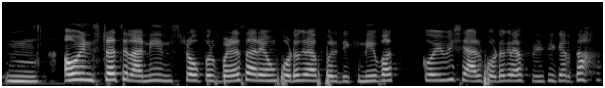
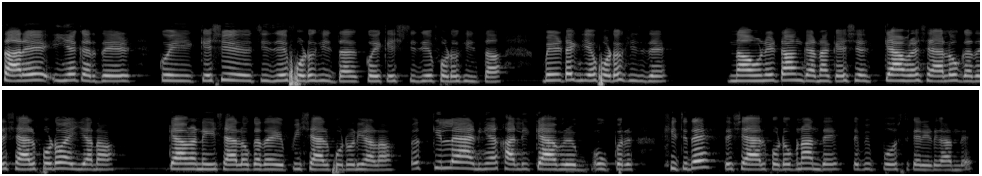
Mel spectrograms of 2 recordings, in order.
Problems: background sounds at intervals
